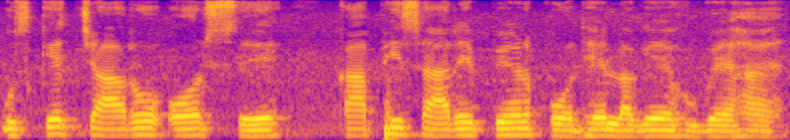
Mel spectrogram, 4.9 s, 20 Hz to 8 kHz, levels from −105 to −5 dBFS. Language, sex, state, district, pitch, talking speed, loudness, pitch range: Hindi, male, Jharkhand, Palamu, 130 Hz, 135 wpm, -13 LUFS, 120-135 Hz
